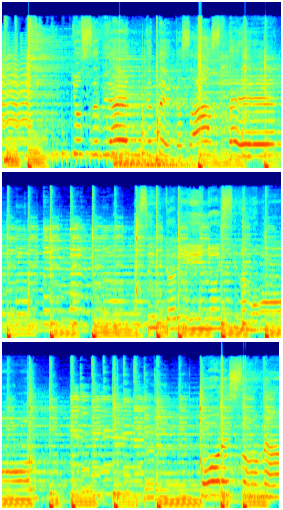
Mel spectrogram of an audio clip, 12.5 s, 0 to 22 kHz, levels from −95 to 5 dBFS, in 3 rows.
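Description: The audio has integer overflow cracks at 0.40, 1.76, 2.32, 2.95–3.00, 3.65–3.95, 6.51, 8.78 and 11.66–12.02 s, where peaks exceeding the integer limit, by about 1 dB at most, wrap to the opposite sign instead of being limited.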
